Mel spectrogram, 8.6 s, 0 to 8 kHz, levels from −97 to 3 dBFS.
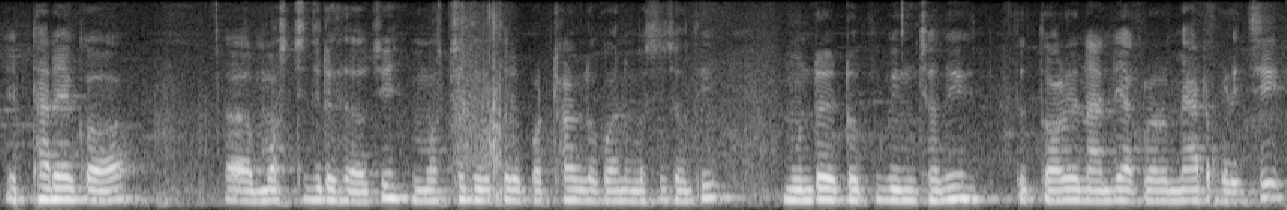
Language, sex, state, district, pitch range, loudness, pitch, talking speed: Odia, male, Odisha, Nuapada, 145-160 Hz, -15 LUFS, 150 Hz, 135 wpm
